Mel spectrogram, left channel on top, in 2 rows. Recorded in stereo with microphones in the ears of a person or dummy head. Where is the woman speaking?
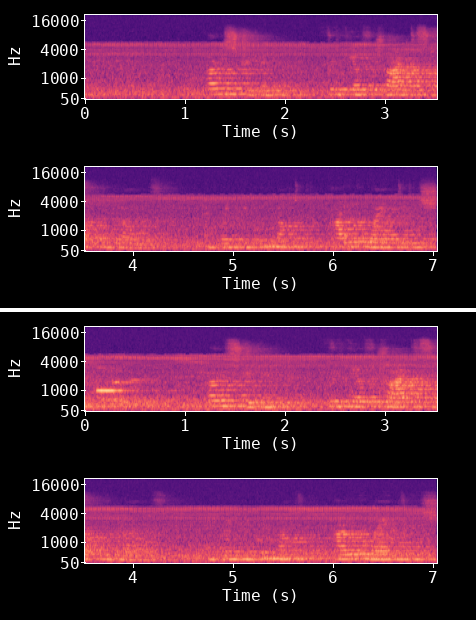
30° left (ahead or behind), 8.5 m.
